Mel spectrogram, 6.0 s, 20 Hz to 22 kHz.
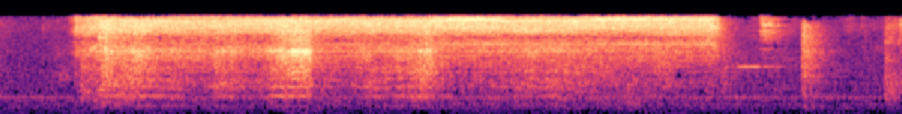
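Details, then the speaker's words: Steady high-pitched grinding of a motorized arthroscopic bur with hissing suction in water medium, shaving a hard, sclerotic coracoid in a 66-year-old man's shoulder during arthroscopy for subscapularis, rotator cuff and biceps tears. "we now have the bur in the shoulder this is a motorized instrument we're going to shave down this is water the medium is water we have suction"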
